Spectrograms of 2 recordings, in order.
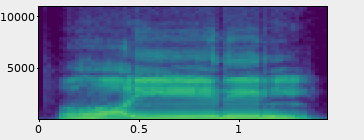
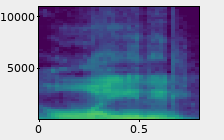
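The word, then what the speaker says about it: غير: আলাইহিম সিরাতাল্লাযীনা আনআমতা আলাইহিম গায়রিল। এরপরের অংশে চলে যাই। হ্যাঁ, বলেন গাই, গাই। এই গাইন উচ্চারণ করবার সময়ও আমাদের বাংলাদেশে অনেকে ওয়াই বলে, ওয়াইরিল, ওয়াইরিল না।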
